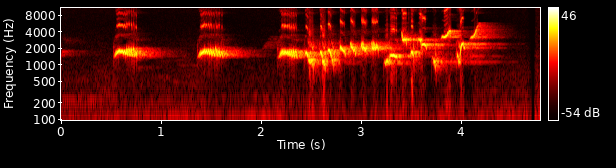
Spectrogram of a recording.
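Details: Lure song of a white-rumped shama meant to make birds answer: two loud, slightly harsh whistled notes, then a fast tumbling series of varied chirps and whistles climbing higher toward the end.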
